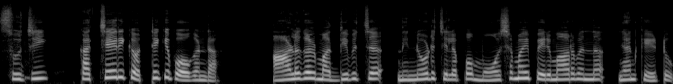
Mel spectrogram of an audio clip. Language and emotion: Malayalam, fearful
